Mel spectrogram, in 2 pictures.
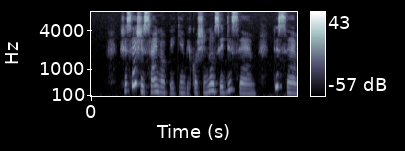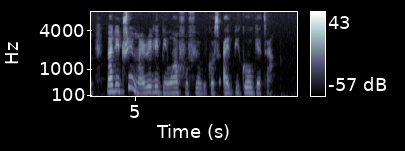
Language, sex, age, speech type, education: Nigerian Pidgin, female, 30-45, spontaneous, tertiary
